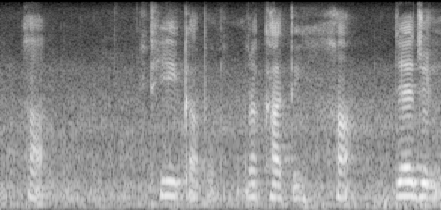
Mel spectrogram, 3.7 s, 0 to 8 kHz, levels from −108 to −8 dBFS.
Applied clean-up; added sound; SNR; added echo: none; none; none; none.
